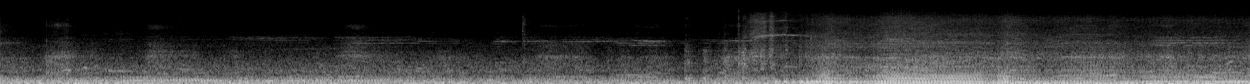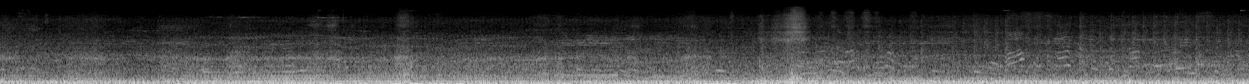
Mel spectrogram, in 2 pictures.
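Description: Dense, jammed road traffic near Lalpur Chowk, heard from a motorbike: a steady roar of engines with revving motorcycles and cars that grows louder partway through, a continuous busy din without clear talk.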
